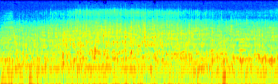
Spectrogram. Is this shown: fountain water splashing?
yes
